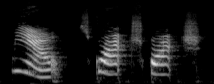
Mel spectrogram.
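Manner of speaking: high meow and scratch; scratching cat. A narrator's reading. Simpkin scratching at the window, high mew. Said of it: "scuffled Simpkin".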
